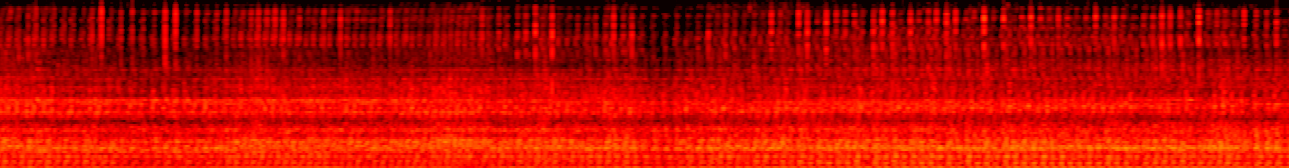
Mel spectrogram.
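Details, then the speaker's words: Longarm quilting machine appliquéing wings through multiple thicknesses of fabric and fusible: fast, even ticking with light popping as the needle punches through; tension and stitches fine, normal operation. "you can hear the machine kind of popping because it is going through multiple thicknesses of not only fabric but also of the fusible."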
